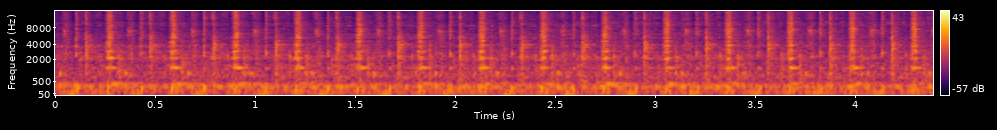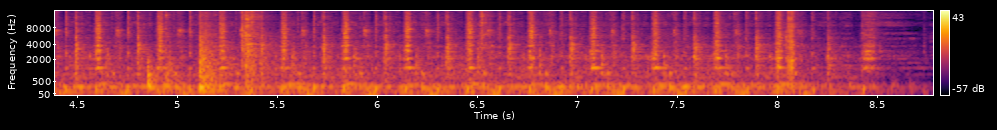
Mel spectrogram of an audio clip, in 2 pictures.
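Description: An engine is cranked over by its starter without starting, a steady fast churning rhythm that keeps going for several seconds, loud and close, with no one speaking.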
